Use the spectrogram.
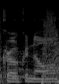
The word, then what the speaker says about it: crokinole: Crokinole has just that pronunciation, crokinole.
